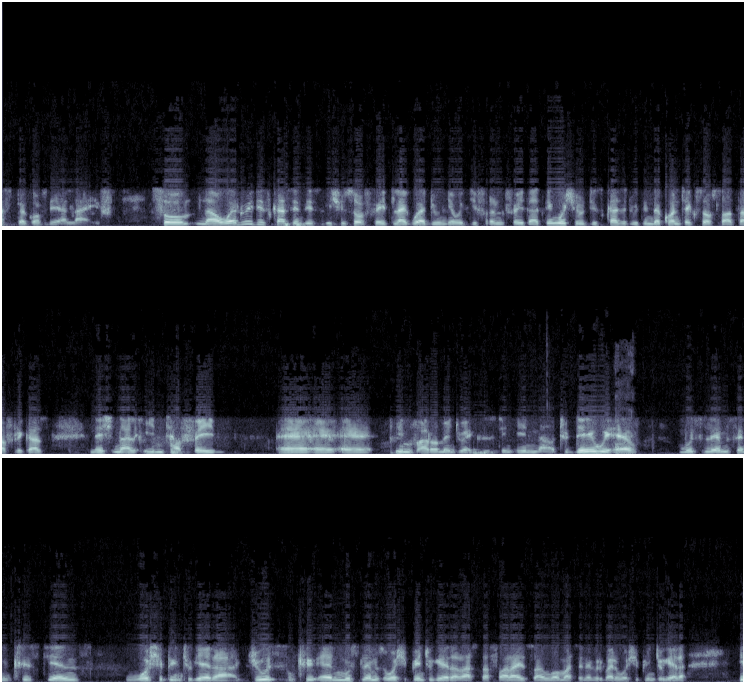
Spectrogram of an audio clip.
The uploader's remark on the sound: Guest on the phone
